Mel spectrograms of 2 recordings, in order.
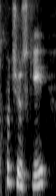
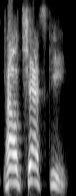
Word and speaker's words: Palczewski: Because with Alex Pachuski, you see we have a good right tackle. Palczewski. We're talking about pronouncing names right. It's Palczewski. Palczewski. Thank you.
